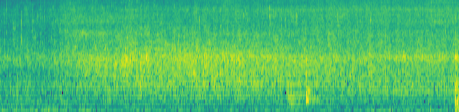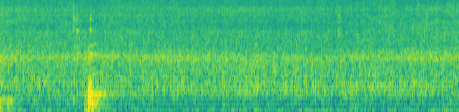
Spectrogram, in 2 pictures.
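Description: Pork and sliced cucumber sizzling in a hot metal wok as water is poured in: a steady frying hiss that swells about half a second in. Three short knocks cut through it, the loudest about five and a half seconds in.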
